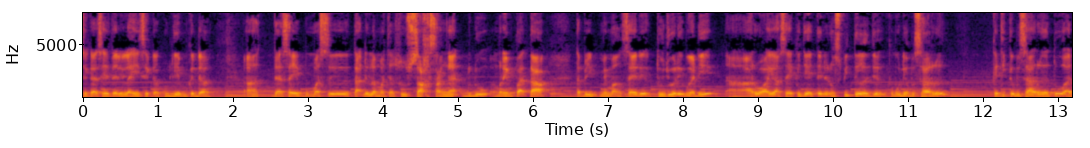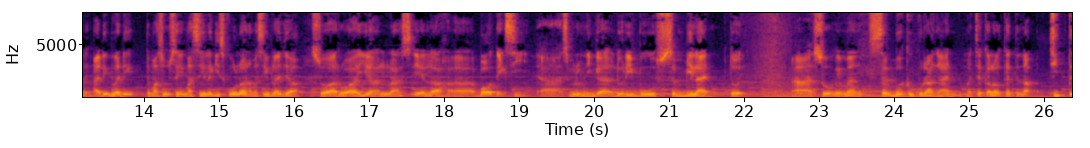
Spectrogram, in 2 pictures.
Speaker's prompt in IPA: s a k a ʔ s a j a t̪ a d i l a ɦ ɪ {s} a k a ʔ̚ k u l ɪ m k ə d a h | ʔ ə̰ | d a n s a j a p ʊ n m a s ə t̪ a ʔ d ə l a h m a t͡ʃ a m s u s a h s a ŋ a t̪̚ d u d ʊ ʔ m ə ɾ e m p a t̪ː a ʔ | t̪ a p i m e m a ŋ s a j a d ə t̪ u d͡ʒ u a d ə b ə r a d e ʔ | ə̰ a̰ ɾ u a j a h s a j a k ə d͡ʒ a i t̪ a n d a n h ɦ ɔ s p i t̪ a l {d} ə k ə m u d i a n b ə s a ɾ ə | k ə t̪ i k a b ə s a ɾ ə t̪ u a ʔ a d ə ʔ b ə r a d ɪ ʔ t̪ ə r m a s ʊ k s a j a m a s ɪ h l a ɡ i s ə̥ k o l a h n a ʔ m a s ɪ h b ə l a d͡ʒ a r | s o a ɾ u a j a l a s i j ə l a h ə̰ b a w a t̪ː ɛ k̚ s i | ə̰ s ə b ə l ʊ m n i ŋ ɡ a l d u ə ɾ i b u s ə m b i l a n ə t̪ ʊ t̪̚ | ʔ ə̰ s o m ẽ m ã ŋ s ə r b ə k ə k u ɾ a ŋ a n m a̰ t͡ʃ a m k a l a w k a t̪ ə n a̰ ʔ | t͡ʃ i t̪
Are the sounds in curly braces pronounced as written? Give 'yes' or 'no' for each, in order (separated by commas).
yes, no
